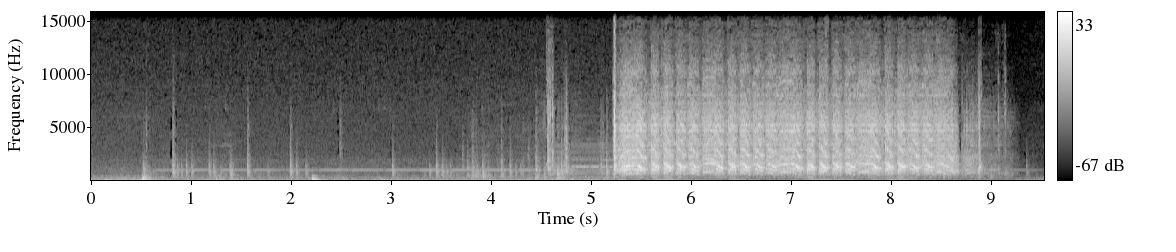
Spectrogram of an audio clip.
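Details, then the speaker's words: 2003 Dodge Grand Caravan 3.3 on a borrowed battery: quick, even cranking at about four beats a second that never fires. It cranks but won't start, though the cause is not confirmed. "it did light up yeah it was did you listen to how it sounded no compression it didn't sound like it had any compression"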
